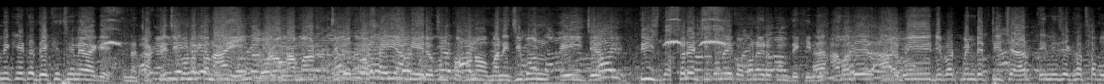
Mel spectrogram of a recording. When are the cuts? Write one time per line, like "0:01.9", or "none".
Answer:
none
